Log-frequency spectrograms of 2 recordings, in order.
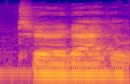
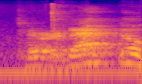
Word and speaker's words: Pterodactyl: Pterodactyl is spelled with a P. Without P. That's why you can't hear it in the bathroom. Such wisdom. Cuz the P is silent. Silent. That wasn't a gunshot. Pterodactyl.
